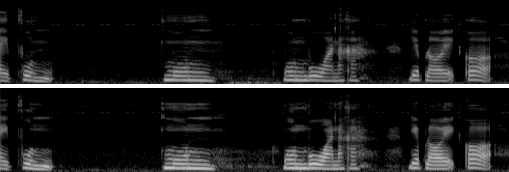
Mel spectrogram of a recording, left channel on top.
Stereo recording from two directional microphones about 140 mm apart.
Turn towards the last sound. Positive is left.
turn(degrees=-20)  # may be behind; listen again after turning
